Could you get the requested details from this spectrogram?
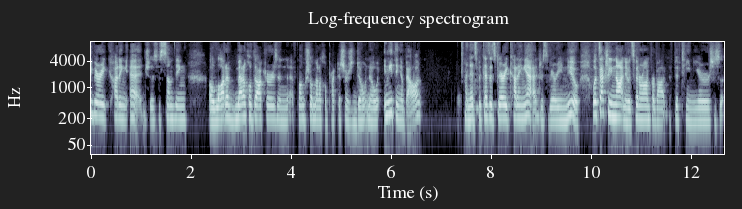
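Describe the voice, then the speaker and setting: In a recording with no echo, a woman on the low side of pitch hosts a live health webinar. Worn out and losing her voice, she answers listener questions at length, speaking fast in run-on answers littered with fillers.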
